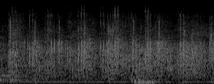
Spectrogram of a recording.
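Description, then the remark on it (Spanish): An audience applauds steadily, a dense patter of many hands clapping at an even level throughout, with no voices standing out above it. “Espero que ese aplauso sea, hermano, eh, en obediencia a lo que le voy a decir.”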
